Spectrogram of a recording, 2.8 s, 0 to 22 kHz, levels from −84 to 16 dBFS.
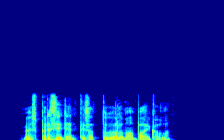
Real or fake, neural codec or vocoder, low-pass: real; none; 7.2 kHz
